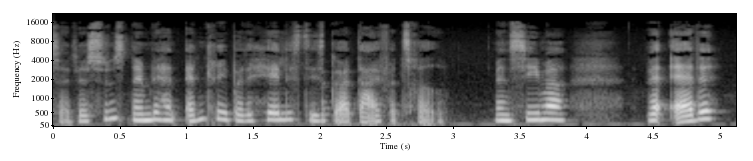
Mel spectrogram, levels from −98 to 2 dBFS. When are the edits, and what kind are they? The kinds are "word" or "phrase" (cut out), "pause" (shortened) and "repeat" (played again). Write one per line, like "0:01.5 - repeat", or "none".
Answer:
0:02.0 - phrase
